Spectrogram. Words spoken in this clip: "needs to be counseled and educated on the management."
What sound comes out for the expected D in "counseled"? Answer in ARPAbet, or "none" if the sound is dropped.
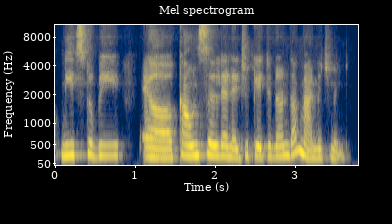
D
